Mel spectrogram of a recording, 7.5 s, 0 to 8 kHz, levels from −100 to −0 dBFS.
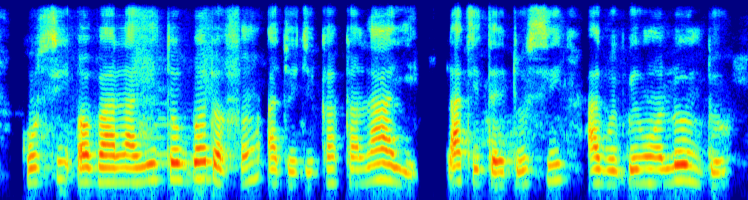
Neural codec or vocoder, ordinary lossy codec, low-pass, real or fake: codec, 44.1 kHz, 7.8 kbps, DAC; Opus, 64 kbps; 7.2 kHz; fake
